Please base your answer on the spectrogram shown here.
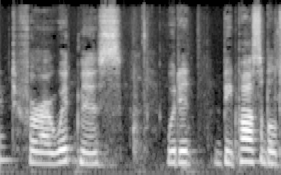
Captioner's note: speaking French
